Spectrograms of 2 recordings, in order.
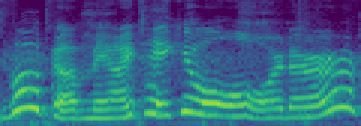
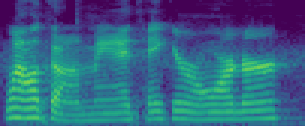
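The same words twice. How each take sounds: First: It is said in a plain, normal voice. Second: It is said in a put-on character voice.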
